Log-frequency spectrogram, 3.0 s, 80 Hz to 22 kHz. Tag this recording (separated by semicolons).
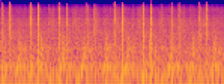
metalwork; power-hammer; machine; quantized; exhaust-vent; work; billeter-klunz; pressure; tools; air; blacksmith; 1bar; labor; motor; crafts; forging; 80bpm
